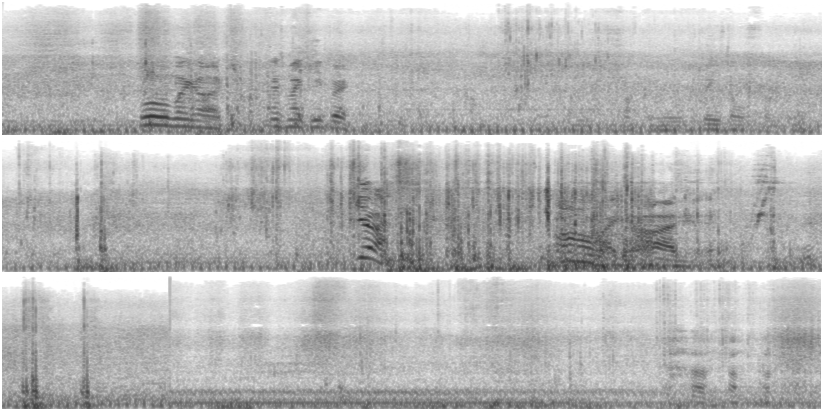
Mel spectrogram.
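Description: A young man talks with excitement close by.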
